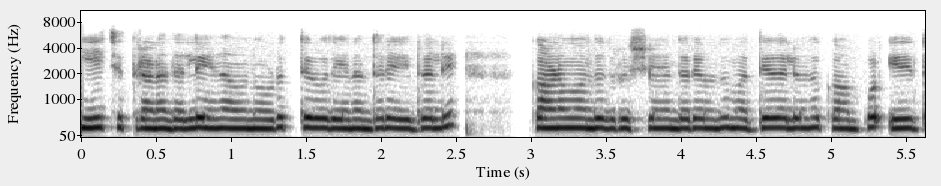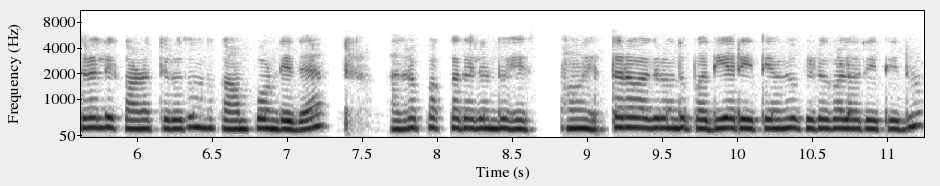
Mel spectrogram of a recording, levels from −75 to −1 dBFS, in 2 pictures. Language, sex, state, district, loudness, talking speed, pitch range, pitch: Kannada, female, Karnataka, Raichur, -14 LUFS, 150 wpm, 230-250 Hz, 240 Hz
